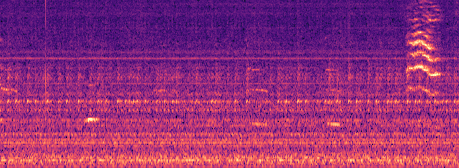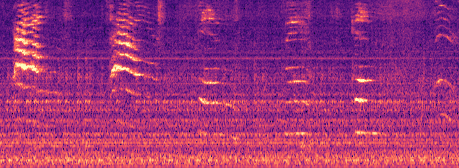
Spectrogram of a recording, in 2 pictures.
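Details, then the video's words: House cat reacting to kitten sounds coming from a TV; faint soft mews first, then a burst of shrill, wavering kitten cries mid-clip, followed by scattered quieter meows, all over low steady room noise. "My cat with kitten sound"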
